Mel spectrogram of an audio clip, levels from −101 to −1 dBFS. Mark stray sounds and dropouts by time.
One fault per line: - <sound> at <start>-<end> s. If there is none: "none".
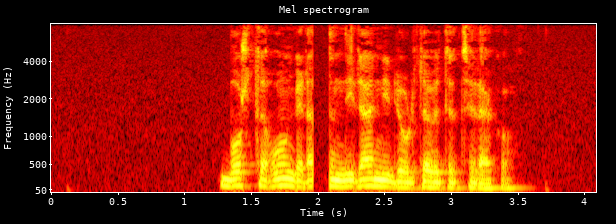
- dropout at 2.0-2.1 s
